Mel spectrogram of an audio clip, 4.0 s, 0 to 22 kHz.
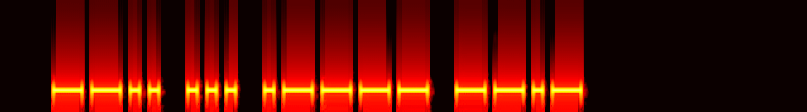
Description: Morse code, heard as a keyed tone, about 25 wpm, 700 Hz. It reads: ZS1Q
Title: DXCC-100 Call Signs - 4 Characters - Repeated 2x - 25wpm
